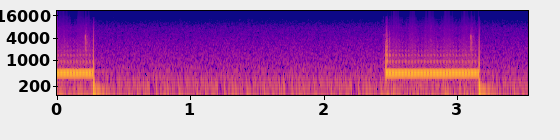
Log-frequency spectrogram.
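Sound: telephone dialing and ringing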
